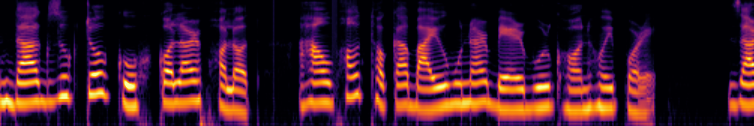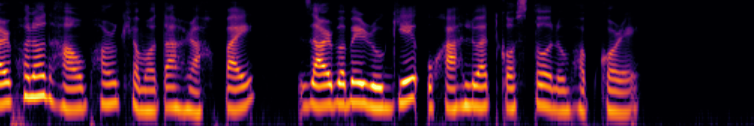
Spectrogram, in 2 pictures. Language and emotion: Assamese, neutral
